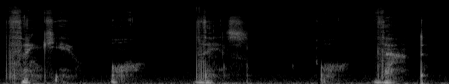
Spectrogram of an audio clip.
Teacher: So when we say thank you, or this, or that, there's a very specific sound, different to the sound that a V makes, which is the. It's the TH, a soft sound produced by the tongue as it touches your top two teeth.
